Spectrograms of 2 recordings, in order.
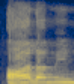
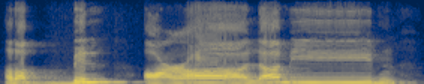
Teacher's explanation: رب کے بعد جو حرف ہے عین ہے، عین کو حمزہ پڑھ جاتے ہیں، رب العالمین، یہ غلط طریقہ ہے، عالمین نہیں پڑھنا، عین پڑھنا ہے، رب العالمین اس طریقے سے۔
